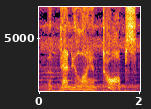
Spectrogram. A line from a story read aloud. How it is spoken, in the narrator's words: he whispered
